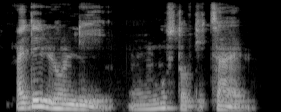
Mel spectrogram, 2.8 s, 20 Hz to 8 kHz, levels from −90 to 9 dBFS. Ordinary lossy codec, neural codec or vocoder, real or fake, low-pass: none; none; real; 7.2 kHz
